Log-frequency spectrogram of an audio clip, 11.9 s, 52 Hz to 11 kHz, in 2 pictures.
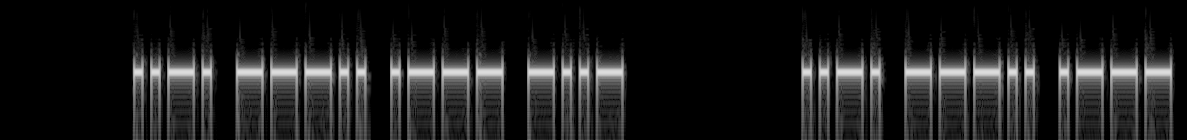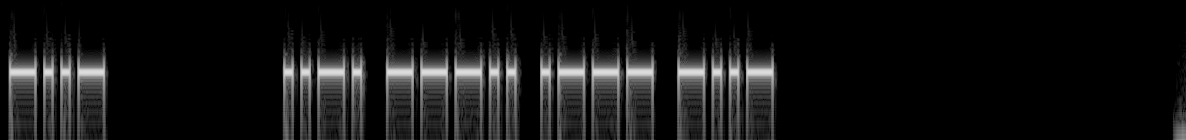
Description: Morse code, heard as a keyed tone, about 28 wpm, 700 Hz. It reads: F8JX F8JX F8JX
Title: DXCC-100 Call Signs - 4 Characters - Repeated 3x - 28wpm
